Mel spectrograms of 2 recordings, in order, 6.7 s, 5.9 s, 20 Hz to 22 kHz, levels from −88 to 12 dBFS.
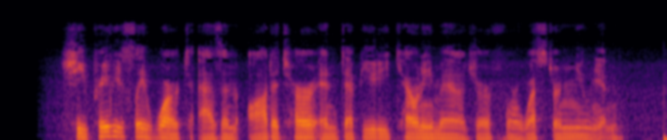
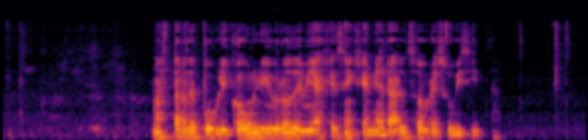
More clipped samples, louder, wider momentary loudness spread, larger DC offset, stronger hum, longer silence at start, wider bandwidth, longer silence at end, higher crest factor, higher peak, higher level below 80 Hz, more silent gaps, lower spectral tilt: neither; second, -23 LUFS vs -15 LUFS; about the same, 8 LU vs 9 LU; neither; neither; second, 0.6 s vs 1.5 s; about the same, 11.5 kHz vs 12 kHz; second, 0 s vs 0.9 s; first, 22 dB vs 14 dB; about the same, 0 dBFS vs -2 dBFS; first, -44 dBFS vs -60 dBFS; neither; about the same, -7 dB/octave vs -6.5 dB/octave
